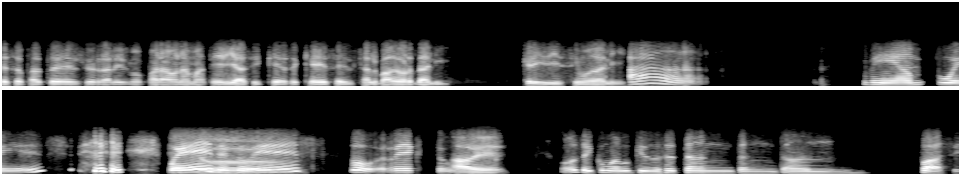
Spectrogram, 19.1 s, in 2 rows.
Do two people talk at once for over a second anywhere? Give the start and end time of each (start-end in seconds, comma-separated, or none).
11.2-12.6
